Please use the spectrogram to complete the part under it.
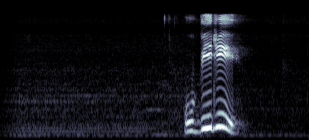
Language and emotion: Russian, angry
